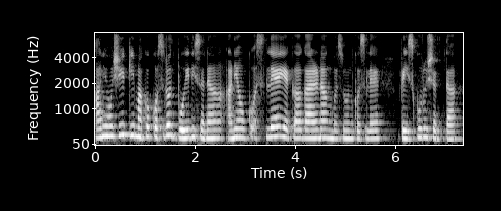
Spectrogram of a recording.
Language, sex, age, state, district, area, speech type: Goan Konkani, female, 45-60, Goa, Murmgao, rural, spontaneous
